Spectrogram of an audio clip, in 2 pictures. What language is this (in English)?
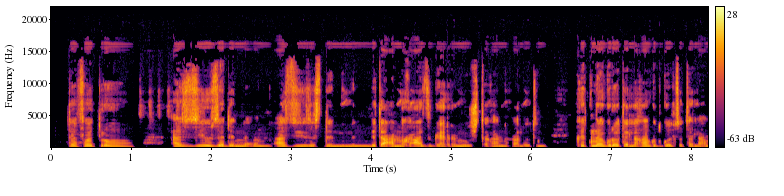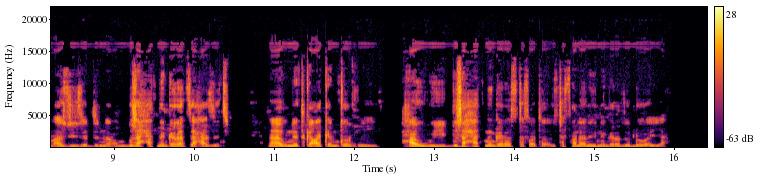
Tigrinya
